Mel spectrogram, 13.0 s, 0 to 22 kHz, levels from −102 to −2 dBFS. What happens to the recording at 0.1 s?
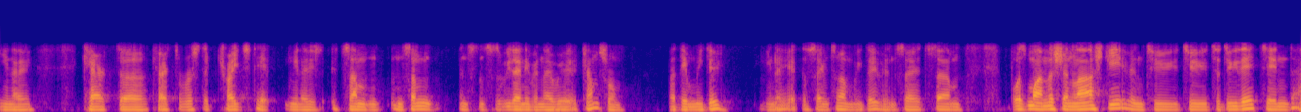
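At 0.1 s the speech already sounds muffled, hoarse and faintly robotic, as it does for the whole clip. This is Opus voice compression, heavy throughout. The codec is running its SILK linear-prediction coder in narrowband mode, so almost nothing above about 4 kHz survives, and the excitation is coded very coarsely in 20 ms frames. That buzzy, boxed-in quality fits a very low bitrate of around 8 kbps.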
